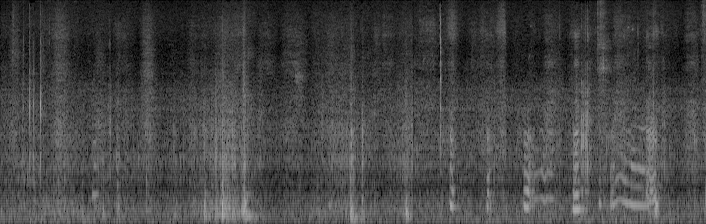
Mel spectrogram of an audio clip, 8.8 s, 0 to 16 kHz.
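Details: Twelve-day-old Czechoslovakian Wolfdog puppies from the Orizon and Rahan litter, indoors, 3 December 2020: faint high squeaks and short wavering whimpers cluster in the last few seconds over soft rustling and low handling noise.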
